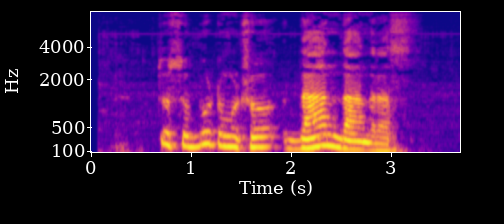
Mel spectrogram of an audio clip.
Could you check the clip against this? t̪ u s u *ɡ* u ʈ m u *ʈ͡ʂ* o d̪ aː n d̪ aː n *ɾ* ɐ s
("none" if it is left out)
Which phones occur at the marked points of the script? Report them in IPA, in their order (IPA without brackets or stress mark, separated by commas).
b, ʈ͡ʂʰ, ɾ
